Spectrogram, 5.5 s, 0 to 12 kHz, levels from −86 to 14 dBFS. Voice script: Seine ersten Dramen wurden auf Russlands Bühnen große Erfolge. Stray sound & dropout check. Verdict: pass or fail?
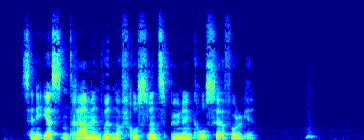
fail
